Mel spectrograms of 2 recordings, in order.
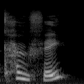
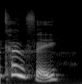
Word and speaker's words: Ko-fi: It's supposed to be like coffee, but it's spelled like Ko-fi, like in Kofi Annan.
